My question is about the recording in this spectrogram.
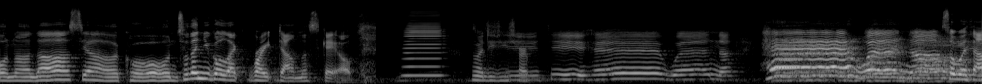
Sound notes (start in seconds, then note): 4.0 blows pitch note; 4.1 speaking faintly; 6.2 singing in foreign language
